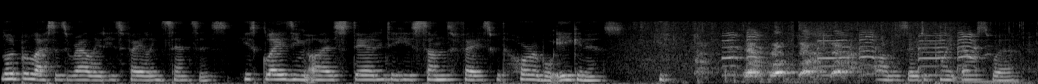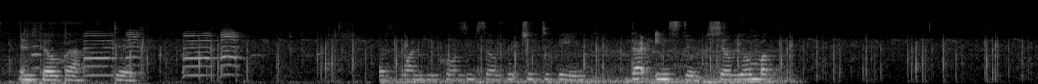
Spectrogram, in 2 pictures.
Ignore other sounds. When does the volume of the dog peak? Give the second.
8 s.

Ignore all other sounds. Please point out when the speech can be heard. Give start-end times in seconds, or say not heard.
0.0-6.7, 8.8-11.8, 14.2-18.1.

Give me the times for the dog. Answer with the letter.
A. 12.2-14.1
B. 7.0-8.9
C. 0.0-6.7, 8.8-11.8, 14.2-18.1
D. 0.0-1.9
B.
